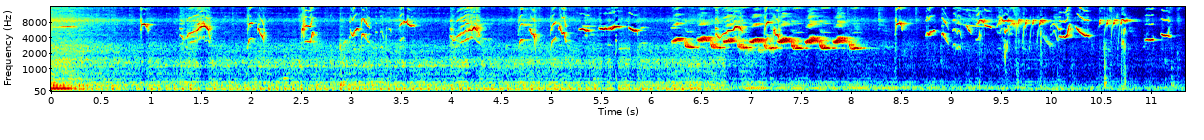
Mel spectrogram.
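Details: Sunbird, locally called kolibri, with scattered high chips early on, then a fast rapid trill of bright repeated notes lasting over a second, and softer chirps trailing after, over background hum.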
